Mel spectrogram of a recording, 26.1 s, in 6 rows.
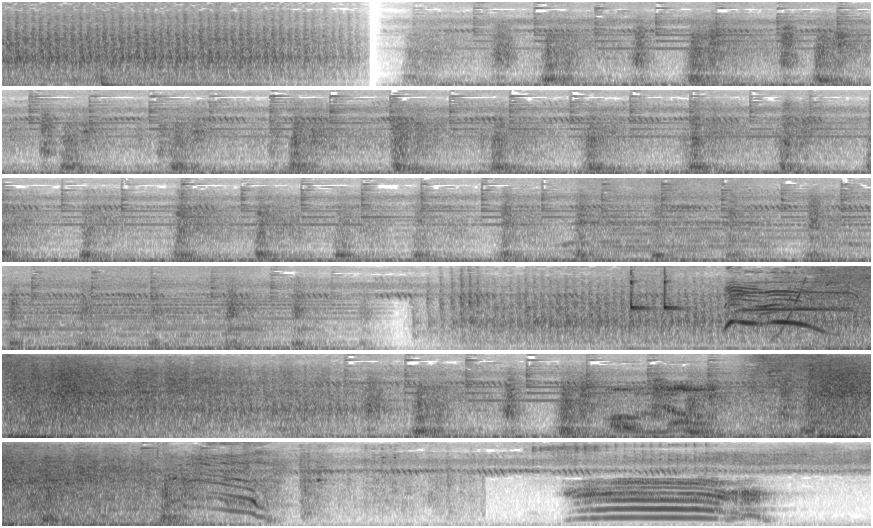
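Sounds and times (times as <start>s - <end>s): toy train wheel clicks: 2.5s - 16.6s
toy train motor hum: 9.0s - 17.1s.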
